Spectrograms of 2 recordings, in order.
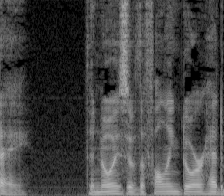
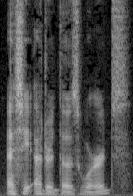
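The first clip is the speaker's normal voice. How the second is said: ordinary delivery, nothing marked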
